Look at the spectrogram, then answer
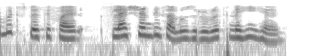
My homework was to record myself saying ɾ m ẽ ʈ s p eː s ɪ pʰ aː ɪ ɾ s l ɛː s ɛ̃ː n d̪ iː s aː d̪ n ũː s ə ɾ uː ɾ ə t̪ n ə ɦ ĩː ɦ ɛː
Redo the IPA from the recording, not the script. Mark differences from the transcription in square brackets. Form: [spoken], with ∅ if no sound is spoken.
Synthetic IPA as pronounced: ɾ m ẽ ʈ s p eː s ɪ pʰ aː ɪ ɾ s l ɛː [ʃ] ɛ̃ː n d̪ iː s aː [∅] n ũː [z] ə ɾ uː ɾ ə t̪ n ə ɦ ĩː ɦ ɛː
